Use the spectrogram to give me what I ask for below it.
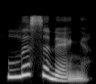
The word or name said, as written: listening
